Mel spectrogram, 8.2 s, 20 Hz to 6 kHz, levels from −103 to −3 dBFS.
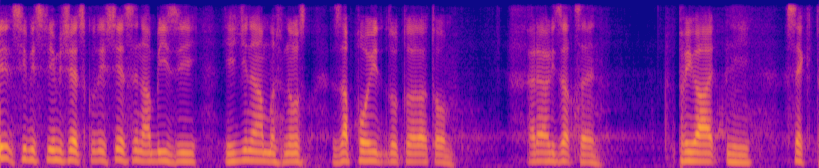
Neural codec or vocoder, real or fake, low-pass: codec, 16 kHz in and 24 kHz out, 0.9 kbps, LongCat-Audio-Codec, four codebook decoder; fake; 5.4 kHz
